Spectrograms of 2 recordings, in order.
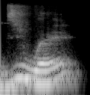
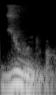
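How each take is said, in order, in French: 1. Le nom se prononce à la française. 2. Le nom se prononce à l'anglaise. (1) "souvent mal prononcé en France" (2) "la prononciation correcte est Dewey"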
